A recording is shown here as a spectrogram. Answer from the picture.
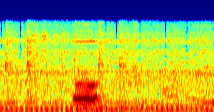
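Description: An engine idling with a steady low drone, with a short spoken sound just before one second in.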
